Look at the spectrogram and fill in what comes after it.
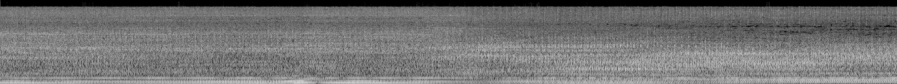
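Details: Honda S2000 AP1 petrol engine idling steadily with a light, fast tick/rattle over its hum.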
